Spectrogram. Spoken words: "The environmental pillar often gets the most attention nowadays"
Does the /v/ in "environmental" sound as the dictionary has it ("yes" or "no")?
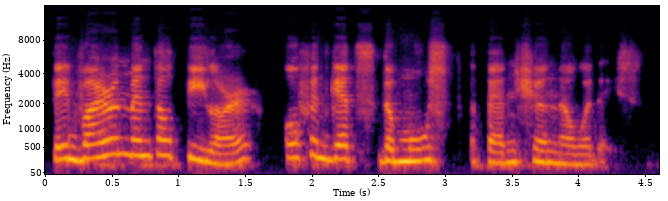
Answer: yes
